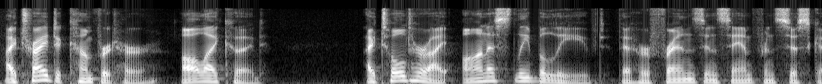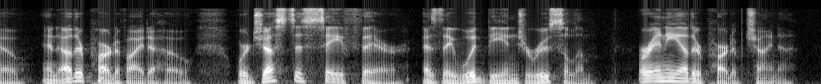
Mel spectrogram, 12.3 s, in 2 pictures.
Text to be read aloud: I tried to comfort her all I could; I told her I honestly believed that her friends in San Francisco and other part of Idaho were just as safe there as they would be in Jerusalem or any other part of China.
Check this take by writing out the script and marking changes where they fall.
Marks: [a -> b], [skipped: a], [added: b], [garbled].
I tried to comfort her all I could; I told her I honestly believed that her friends in San Francisco and other part of Idaho were just as safe there as they would be in Jerusalem or any other part of China.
